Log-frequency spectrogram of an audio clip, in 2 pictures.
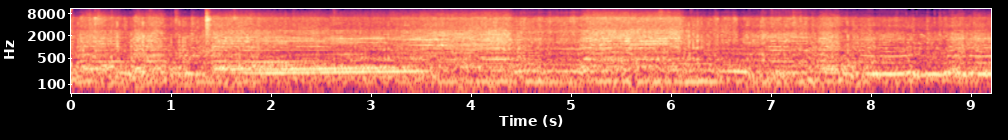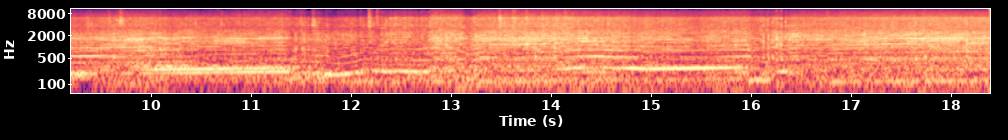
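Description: Honda Civic Type R rally car's four-cylinder engine driven hard on a tarmac stage, heard from inside the cabin. Its pitch climbs and falls back several times as it runs up through the revs and drops between them.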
